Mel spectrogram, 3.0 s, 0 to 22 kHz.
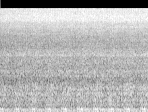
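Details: Honda SH 125 FI 2021 after servicing, before repair, engine loud like a tractor. Uneven, lumpy idle held too high, pulsing with no steady settle. The oxygen sensor voltage is erratic and the scan tool reads lean: rough high idle, lean mixture.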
